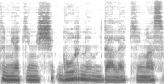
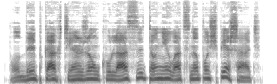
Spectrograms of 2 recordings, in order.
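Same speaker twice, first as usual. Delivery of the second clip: loud, scornful, taunting, mocking tone; 3 semitones higher, 6 dB louder than usual. Narrator reads the blacksmith, angry at not finding money, adding a mocking remark. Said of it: "dorzucił urągliwie".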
